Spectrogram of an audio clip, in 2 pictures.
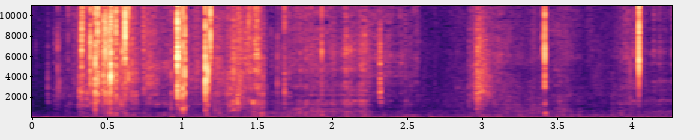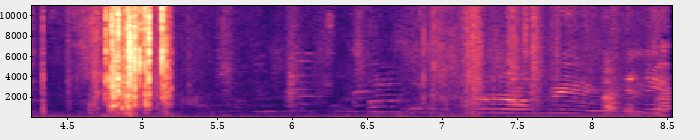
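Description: Crinkling and rustling handling noise in several short bursts, the loudest about five seconds in. Near the end a young child's high voice chatters, rising and falling in pitch.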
